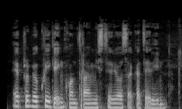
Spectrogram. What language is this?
Italian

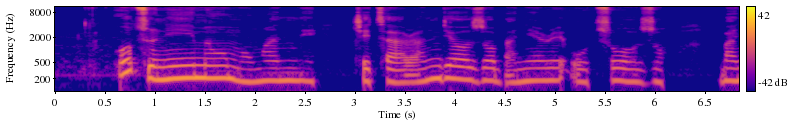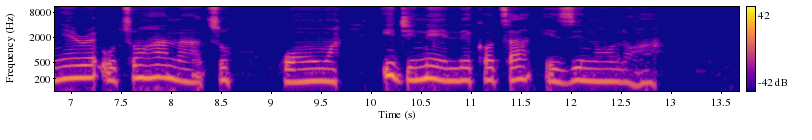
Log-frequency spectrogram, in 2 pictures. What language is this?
Igbo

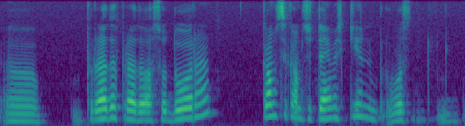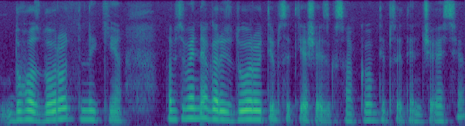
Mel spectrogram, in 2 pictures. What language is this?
Kashmiri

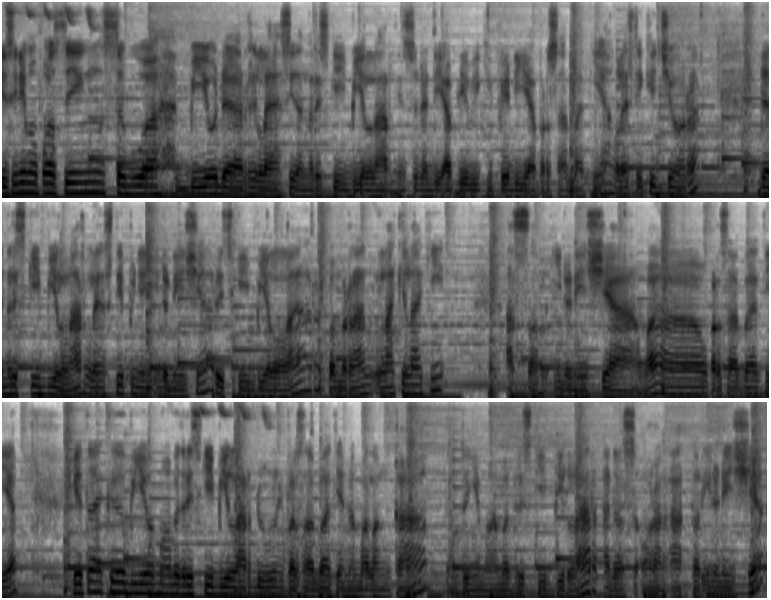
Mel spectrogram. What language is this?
Indonesian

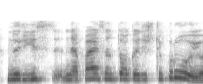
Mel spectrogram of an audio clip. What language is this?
Lithuanian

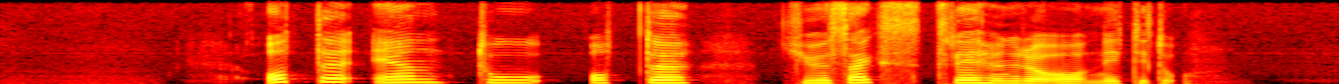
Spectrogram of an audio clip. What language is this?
Norwegian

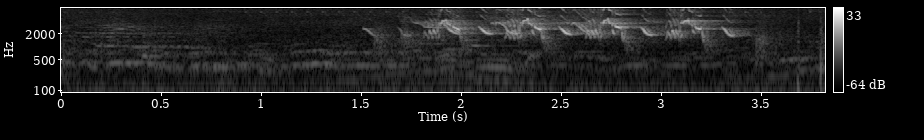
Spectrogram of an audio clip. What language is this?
Bangla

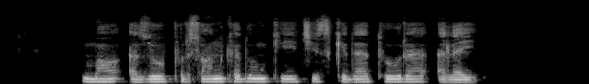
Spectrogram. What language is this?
Hazaragi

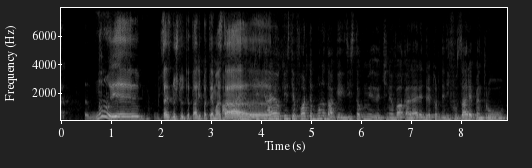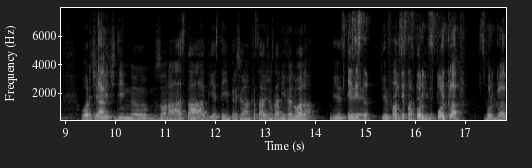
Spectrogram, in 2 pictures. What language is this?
Romanian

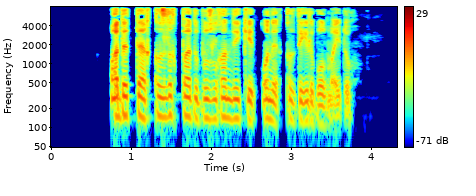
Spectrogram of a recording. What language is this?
Uyghur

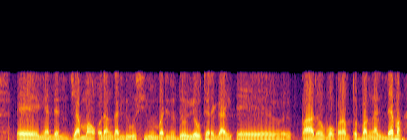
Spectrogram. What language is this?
Fula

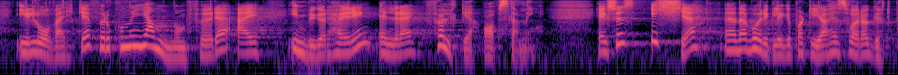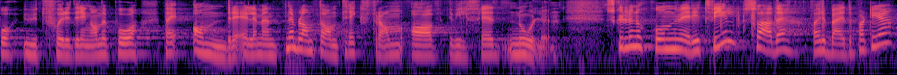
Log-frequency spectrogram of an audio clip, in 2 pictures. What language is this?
Norwegian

